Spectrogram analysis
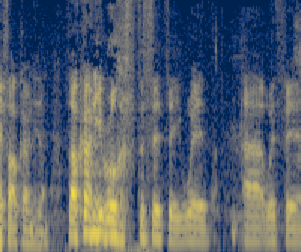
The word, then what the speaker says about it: Falcone: That is how it's said. It's Falcone. Carmine Falcone.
